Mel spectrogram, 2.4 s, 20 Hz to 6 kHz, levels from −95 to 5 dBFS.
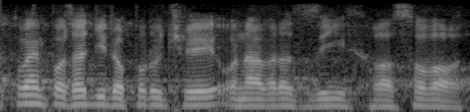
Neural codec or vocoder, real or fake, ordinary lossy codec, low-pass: codec, 16 kHz, 8 kbps, FunCodec, trained on Chinese and English, 25 frames a second; fake; MP3, 48 kbps; 5.4 kHz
